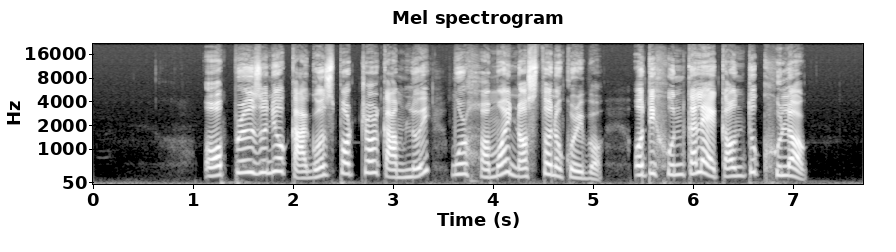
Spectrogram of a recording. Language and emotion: Assamese, angry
